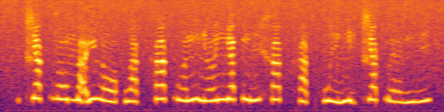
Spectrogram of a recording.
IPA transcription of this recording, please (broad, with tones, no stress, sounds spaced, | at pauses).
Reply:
t͡ɕ a˦˥ k̚ z ɔ˧ m a̰˧˥ j l ɔ˧˩ h w a˨˩ k̚ x a˦˥ k̚ v ə˨˦ n ɲ əː˨˦ ɲ a˦˥ t̚ m i˨˦ x a˦˥ k̚ x a˨˩ k̚ h w i˧˩ ɲ ḭ˧˨ t͡ɕ a˦˥ k̚ l ɛ̤˨˩ ŋ i˨˦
